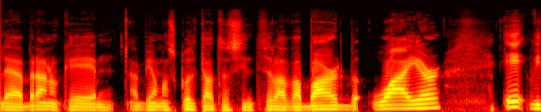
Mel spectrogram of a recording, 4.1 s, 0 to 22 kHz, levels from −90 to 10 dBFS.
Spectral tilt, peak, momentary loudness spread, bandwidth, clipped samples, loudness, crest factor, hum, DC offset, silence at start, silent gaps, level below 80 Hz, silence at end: -7.5 dB/octave; -2 dBFS; 9 LU; 11.5 kHz; under 0.1%; -19 LUFS; 16 dB; none; under 0.1%; 0 s; none; -46 dBFS; 0 s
